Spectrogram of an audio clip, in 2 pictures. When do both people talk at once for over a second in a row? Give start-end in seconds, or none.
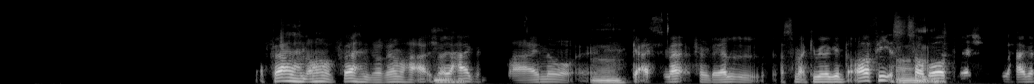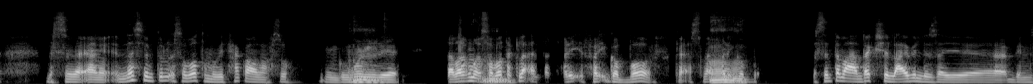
none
